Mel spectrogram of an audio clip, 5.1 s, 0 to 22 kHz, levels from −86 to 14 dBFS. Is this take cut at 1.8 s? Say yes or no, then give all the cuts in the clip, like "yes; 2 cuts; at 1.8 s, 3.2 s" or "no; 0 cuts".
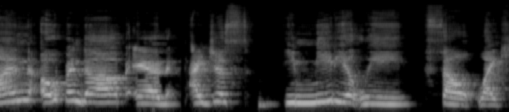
yes; 1 cut; at 1.8 s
